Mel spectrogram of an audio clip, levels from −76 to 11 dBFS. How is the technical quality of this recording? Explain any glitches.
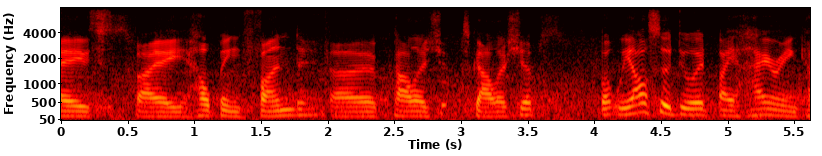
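The recording has repeated short dropouts: sound dropped by the voice detector at 0.38–0.56, 1.18–1.20, 1.44–1.50, 1.98–2.02, 2.46–2.50, 2.90–3.02, 3.62–4.06 and 4.92–4.94 s. Each time, the sound briefly gives way to flat synthetic noise, then returns. The likely cause is the sender's detector misjudging quiet passages as background and halting transmission while the receiver filled in comfort noise. The longest gap is about 440 ms near 3.6 s. Nothing above 8 kHz is present, which fits a wideband call codec such as G.722.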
